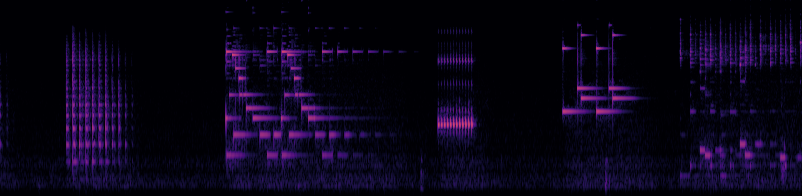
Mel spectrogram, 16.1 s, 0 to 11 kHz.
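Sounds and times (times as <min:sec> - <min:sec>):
fast pulsing ringtone: 0:04.5 - 0:07.8, 0:08.8 - 0:09.5, 0:13.6 - 0:16.0
bell-like electronic melody: 0:04.5 - 0:08.1.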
